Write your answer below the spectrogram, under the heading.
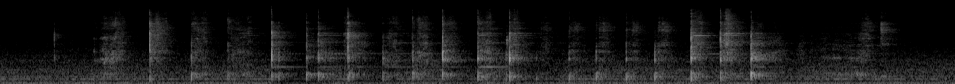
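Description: Metal ice cream scoop clinking and scraping against a stainless steel mixing bowl while scooping batter out: a quick run of about twenty clinks, with the bowl ringing briefly partway through.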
